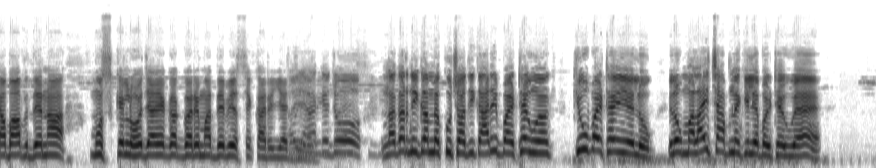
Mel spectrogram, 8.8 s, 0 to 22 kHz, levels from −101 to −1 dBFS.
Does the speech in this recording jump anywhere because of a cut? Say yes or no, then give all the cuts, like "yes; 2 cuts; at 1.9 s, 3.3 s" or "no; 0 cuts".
yes; 1 cut; at 3.3 s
